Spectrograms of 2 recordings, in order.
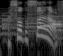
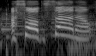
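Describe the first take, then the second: First: It is said in the speaker's normal voice. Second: It is said in a put-on character voice. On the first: The speaker calls it right. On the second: The speaker calls it wrong.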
